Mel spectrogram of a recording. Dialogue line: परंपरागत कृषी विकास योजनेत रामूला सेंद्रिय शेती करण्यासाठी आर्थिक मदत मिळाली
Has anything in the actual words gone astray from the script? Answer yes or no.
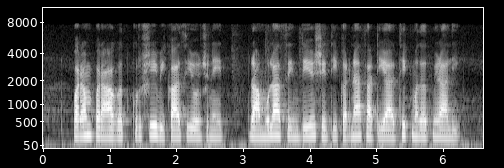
no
